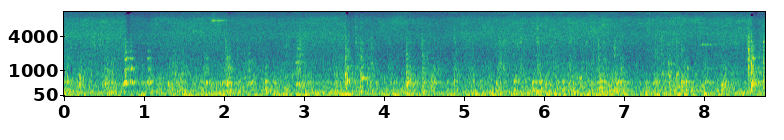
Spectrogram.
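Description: Narrow-gauge train running along the track, heard from on board: a steady deep rumble of wheels on rails with irregular clicks and knocks from the rail joints.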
